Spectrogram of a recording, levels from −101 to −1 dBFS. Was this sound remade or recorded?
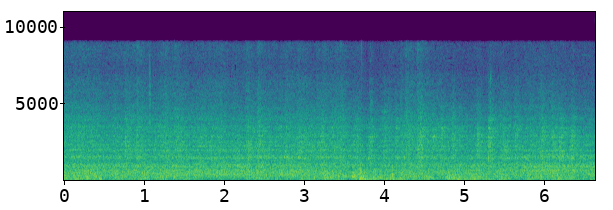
recorded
